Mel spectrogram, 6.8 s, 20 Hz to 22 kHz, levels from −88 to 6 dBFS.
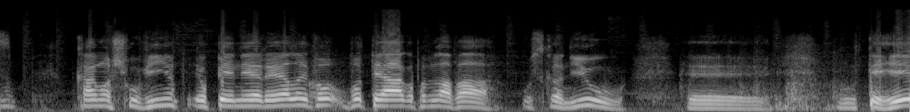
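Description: At 5.66 s a sharp click signals dropped samples: likely a fraction of a millisecond went missing, so the waveform jumps. Unlike a dropout, no sound disappears.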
